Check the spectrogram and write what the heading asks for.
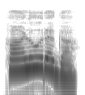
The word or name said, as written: ಖಲೂರಿಕೆ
